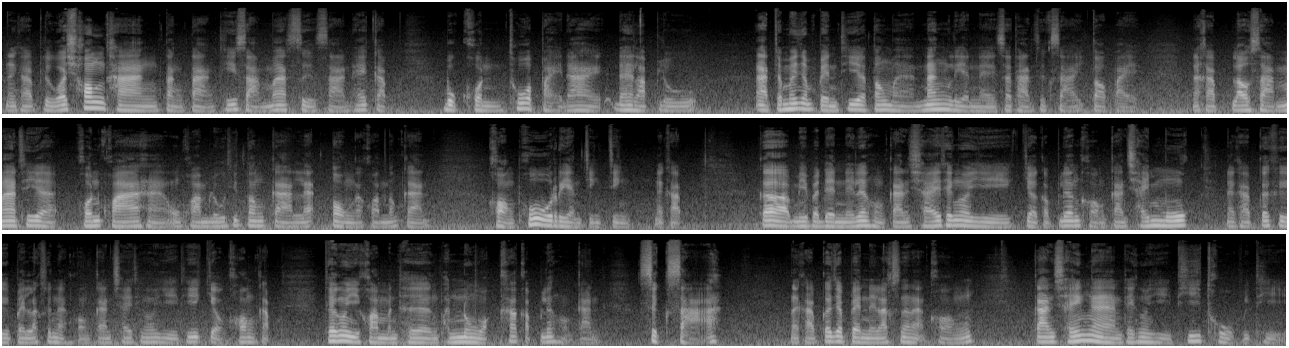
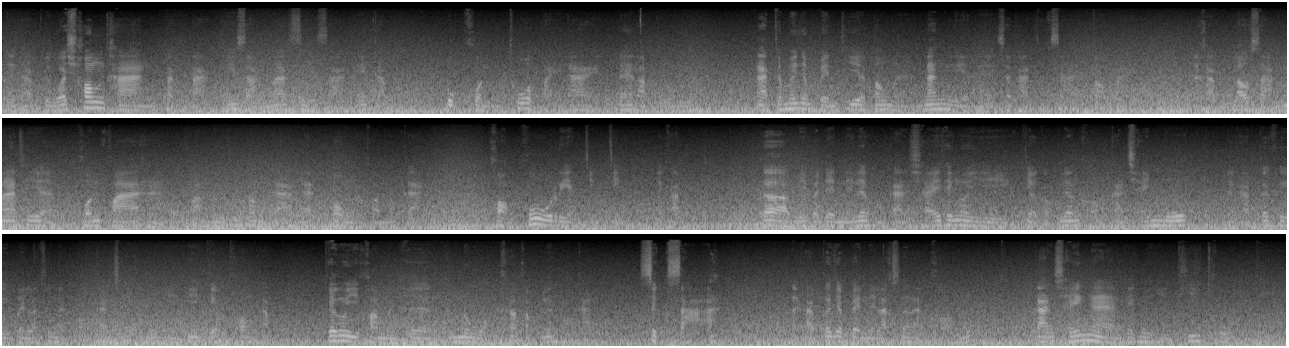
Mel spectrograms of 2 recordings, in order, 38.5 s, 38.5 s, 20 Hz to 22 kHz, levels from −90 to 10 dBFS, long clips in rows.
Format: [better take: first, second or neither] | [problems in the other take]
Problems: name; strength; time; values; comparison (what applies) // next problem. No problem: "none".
first | wind noise on the microphone; heavy; 2 dB below the speech; occasional gusts in the first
